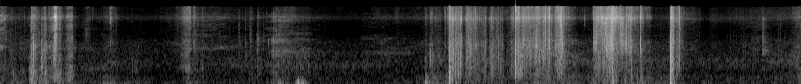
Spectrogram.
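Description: Handling noise from a phone being moved about and set down: irregular scrapes, rubs and crunches against the microphone. The densest cluster comes between about four and a half and seven seconds in, ending in one sharp knock.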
